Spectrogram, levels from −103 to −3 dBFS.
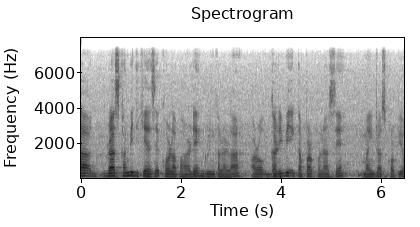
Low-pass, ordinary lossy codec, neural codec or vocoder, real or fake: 7.2 kHz; none; none; real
